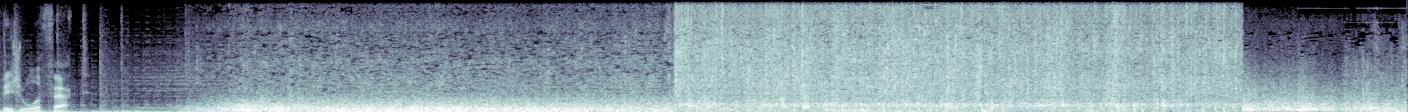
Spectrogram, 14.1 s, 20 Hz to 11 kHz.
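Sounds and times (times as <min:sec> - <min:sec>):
hail pelting hard surfaces: 0:01.8 - 0:13.0.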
